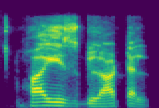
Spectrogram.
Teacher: Okay, actually there is no tongue is resting position. There is no tongue, there is no movement of tongue.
